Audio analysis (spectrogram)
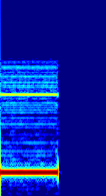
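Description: A telephone busy tone after the other party hangs up: one loud, steady electronic beep held for just over half a second, then abrupt silence. No voices.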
